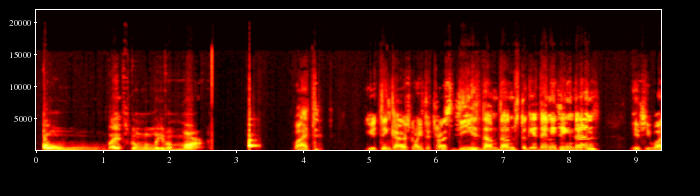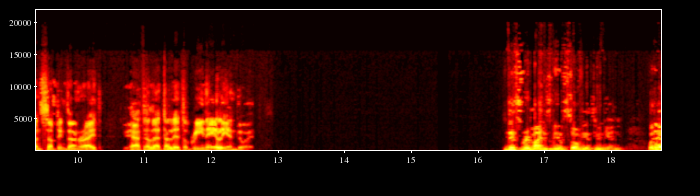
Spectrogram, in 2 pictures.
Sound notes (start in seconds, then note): 3.2 Wazoo pops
